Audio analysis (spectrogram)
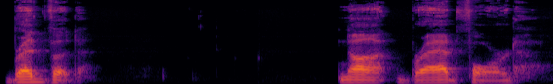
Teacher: Accent is on the first syllable, phonetically BRED. The second syllable, FUD.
